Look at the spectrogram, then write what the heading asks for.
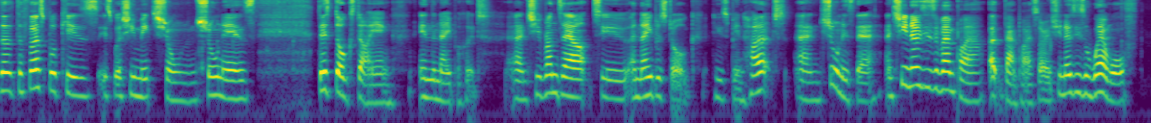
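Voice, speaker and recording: A woman's voice: mid-range voice, moderate pace, darkish tone. A chatty woman, hosting a casual, conversational discussion of books. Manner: chatty, giggly. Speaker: podcast host. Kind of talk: casual book chat.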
